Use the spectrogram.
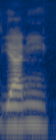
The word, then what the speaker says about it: Yanni: sounds similar and look similar but actually it's pronounced is Yanni so he's a Greek guy a very good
